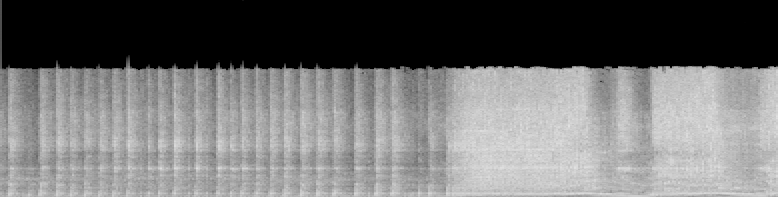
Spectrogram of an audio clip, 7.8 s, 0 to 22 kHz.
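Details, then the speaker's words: Kawasaki Ninja R 150 two-stroke after fitting a modified King piston with a dead-skip piston pin. Crisp, even popping, then clean revs rising and falling; runs smoother than with the Eriking piston. Normal revving. "Ini video setelah kepasang, suara mesinnya juga halus, lebih halus daripada pakai piston Eriking."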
